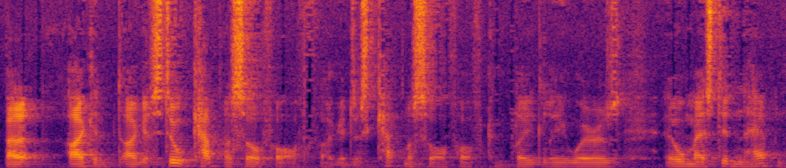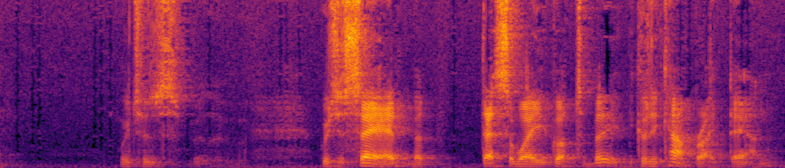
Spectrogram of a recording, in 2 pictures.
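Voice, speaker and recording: A man's voice: lowish voice, moderate pace. An Australian man in his sixties, a war veteran recalling his service in an oral history interview, reflective and full of fillers and restarts.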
